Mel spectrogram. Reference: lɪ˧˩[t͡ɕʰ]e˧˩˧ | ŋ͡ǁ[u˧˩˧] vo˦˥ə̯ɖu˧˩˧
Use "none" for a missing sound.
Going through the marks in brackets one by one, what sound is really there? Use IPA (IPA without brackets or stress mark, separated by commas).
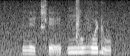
t͡ɕʰ, u˦˥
